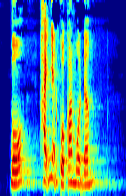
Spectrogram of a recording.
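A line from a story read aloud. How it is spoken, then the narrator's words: Shouting. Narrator (Vietnamese): Lý Nguyên Tượng hét lên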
